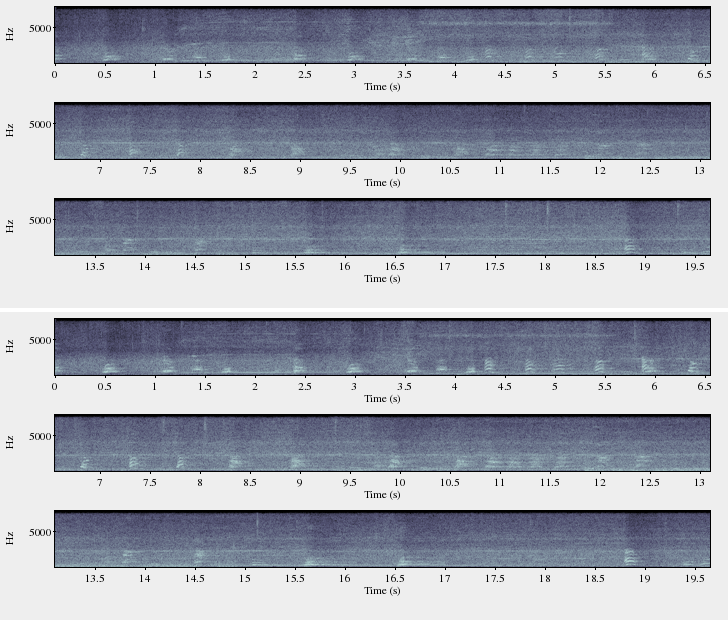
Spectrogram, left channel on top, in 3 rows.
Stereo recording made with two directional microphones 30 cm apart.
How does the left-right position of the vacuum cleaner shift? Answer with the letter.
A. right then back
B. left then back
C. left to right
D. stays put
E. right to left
A.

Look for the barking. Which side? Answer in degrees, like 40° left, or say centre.
30° right.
